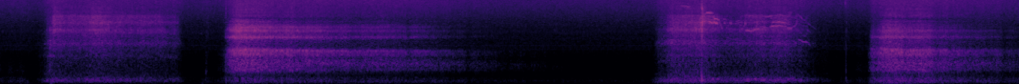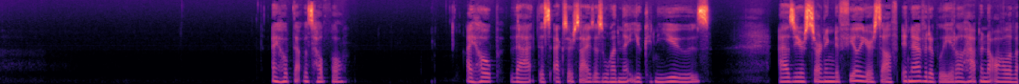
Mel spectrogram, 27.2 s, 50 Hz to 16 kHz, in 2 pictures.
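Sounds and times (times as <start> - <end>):
slow deep breaths during a calming breathing exercise: 0.6 - 7.3, 8.7 - 11.0, 11.6 - 14.5, 23.2 - 24.0
speech: 17.2 - 18.3, 19.8 - 23.2, 24.0 - 27.1.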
